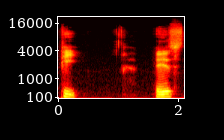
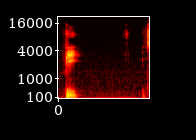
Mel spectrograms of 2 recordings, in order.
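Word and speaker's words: π: So this is the equivalent of P. It's then pronounced as pa, pe, pi, po, pu.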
